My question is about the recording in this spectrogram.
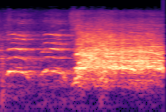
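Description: High school band members in a huddle shouting a group cheer. A few voices call out, then about a second in the whole group breaks into one loud shout together.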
